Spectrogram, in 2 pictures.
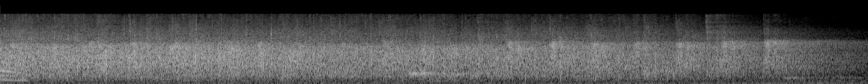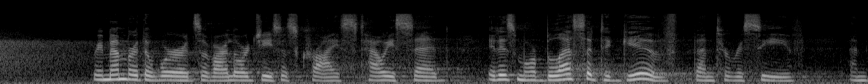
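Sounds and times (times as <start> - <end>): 
church congregation applause honoring a 92-year-old member: 0.0 - 8.7
speech: 9.7 - 17.3.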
